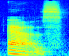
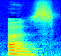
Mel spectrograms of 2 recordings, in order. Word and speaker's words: as: However, when used in a sentence or in combination with other words, it becomes unstressed, and as a result, you don't hear as, you hear uz.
